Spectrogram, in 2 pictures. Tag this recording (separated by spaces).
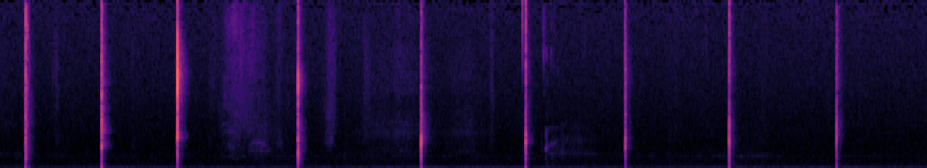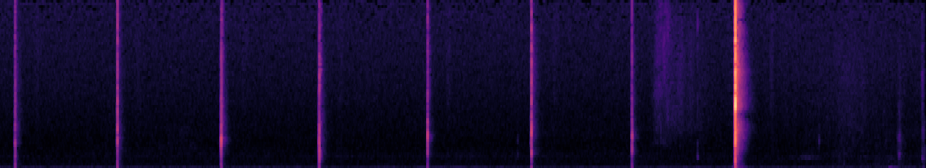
foley hands hand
